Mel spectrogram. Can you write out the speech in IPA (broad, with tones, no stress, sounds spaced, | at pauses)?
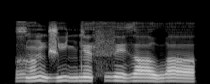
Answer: ɣ ɔ̃˧˥˧ ŋ ʒ y˧˥˧ n d œ̃˥˧ f v ø˥˧ ð ɔː˥˧ w ɔː˥˧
